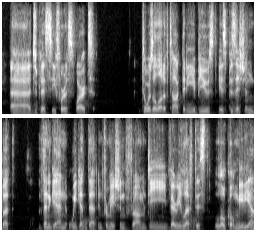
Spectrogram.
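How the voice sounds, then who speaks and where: This man talks at a moderate pace with a Quebec French accent and a fairly low pitch. His loudness stays very even. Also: lively intonation. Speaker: caller. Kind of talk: discussion call.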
